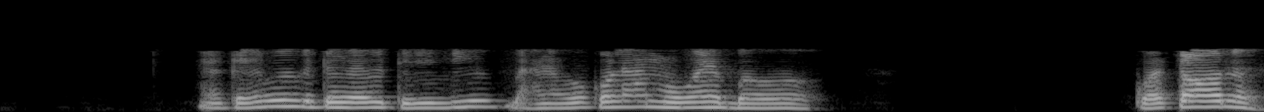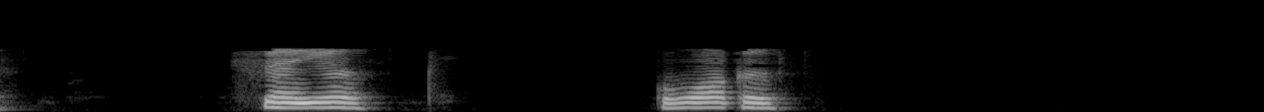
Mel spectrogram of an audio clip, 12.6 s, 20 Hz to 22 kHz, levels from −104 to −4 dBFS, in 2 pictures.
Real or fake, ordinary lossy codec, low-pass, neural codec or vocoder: real; MP3, 24 kbps; 3.6 kHz; none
